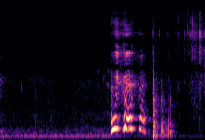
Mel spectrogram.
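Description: A girl laughs briefly about two seconds in, then a few knocks follow as a water bottle is set down on a wooden table.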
